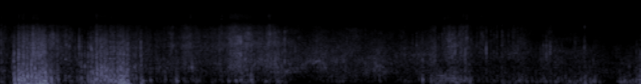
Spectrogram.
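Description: Wind buffeting the camera's microphone, strongest for the first second and a half, then easing to a softer, uneven rustle.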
